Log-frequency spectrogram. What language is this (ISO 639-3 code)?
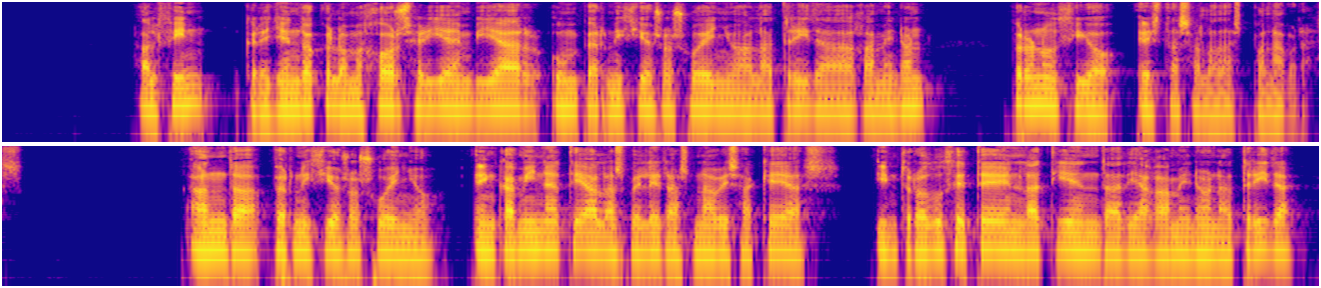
spa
